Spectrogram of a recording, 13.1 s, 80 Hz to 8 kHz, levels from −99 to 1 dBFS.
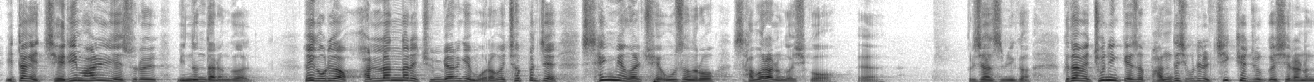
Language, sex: Korean, male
